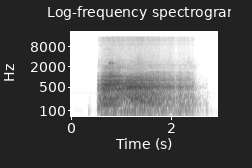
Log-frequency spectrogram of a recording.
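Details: Angry domestic cat indoors, upset while its owner cooks: one steady, low, throaty growl lasting about two seconds, droning evenly before it fades out, with no other sounds.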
